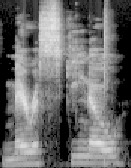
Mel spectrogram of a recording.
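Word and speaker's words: maraschino: think that the uh the proper way to say it is measino leure because I do think that that's how you know when you read Italian when you see a CC together it's a ski I think.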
